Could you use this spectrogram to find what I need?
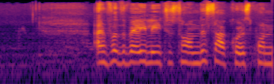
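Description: A woman speaks calmly and clearly, close up.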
